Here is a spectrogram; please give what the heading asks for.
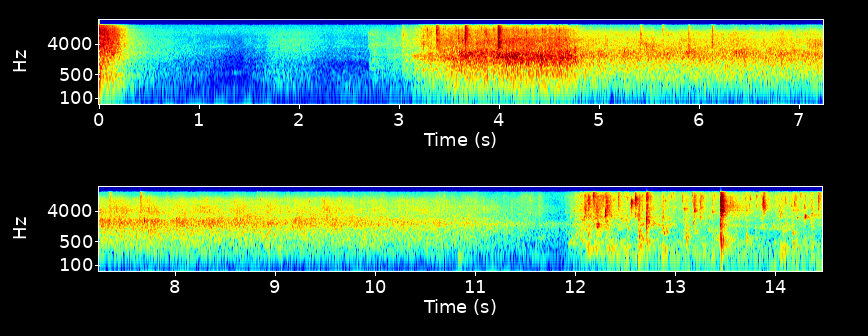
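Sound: water splashing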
